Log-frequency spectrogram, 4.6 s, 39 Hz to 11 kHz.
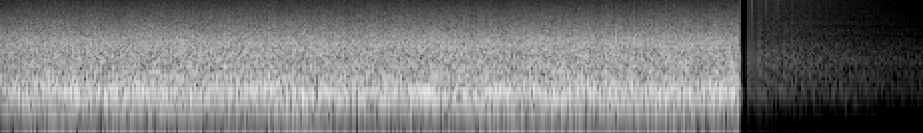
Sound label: SAW F3 MAJOR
